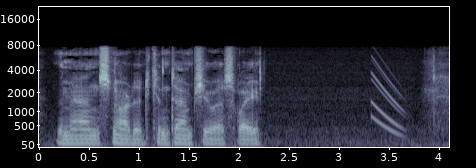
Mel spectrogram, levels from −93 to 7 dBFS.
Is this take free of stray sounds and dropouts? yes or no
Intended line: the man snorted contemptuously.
no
